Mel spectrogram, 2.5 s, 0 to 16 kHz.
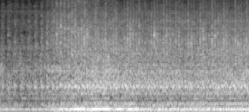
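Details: Opel Rekord P1 engine at a steady low idle with a light, fast clacking riding on top; the exact source of the clacking is not yet pinned down.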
